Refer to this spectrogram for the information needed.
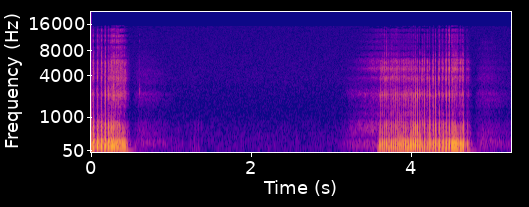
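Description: Two loud, rattling snoring breaths, one short and one long, separated by a quiet pause of about three seconds.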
